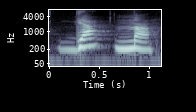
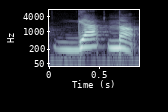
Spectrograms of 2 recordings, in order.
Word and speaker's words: gamin: Première version, un gamin. Un gamin. Donc ici, G plus A se prononce ga.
